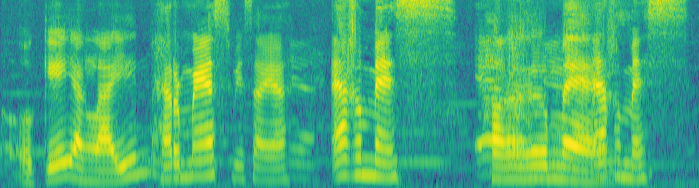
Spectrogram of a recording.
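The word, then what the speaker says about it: Hermès: Hermes. Kamu kan udah belajar bahasa ini, jadi R-nya itu R-nya harus di sini. Hermes. H tidak pernah diucapkan.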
